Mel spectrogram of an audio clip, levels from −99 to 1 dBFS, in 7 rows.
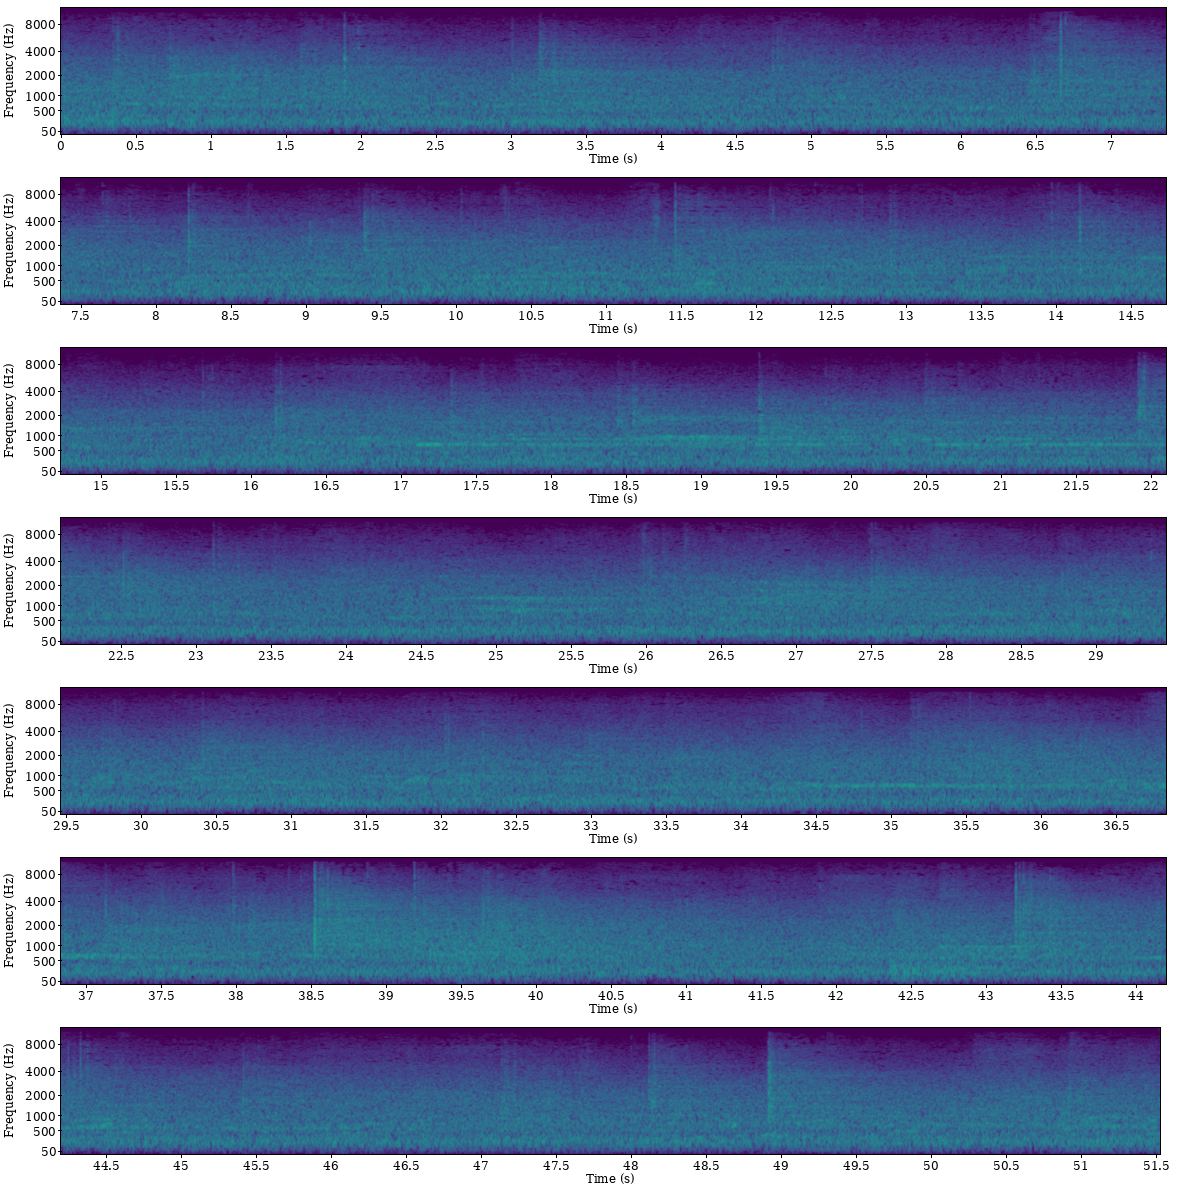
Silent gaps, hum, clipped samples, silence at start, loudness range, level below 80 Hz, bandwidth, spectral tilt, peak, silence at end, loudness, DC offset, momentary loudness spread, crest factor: none; none; under 0.1%; 0 s; 4 LU; -84 dBFS; 11 kHz; -3.5 dB/octave; -18 dBFS; 0 s; -48 LUFS; under 0.1%; 4 LU; 30 dB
